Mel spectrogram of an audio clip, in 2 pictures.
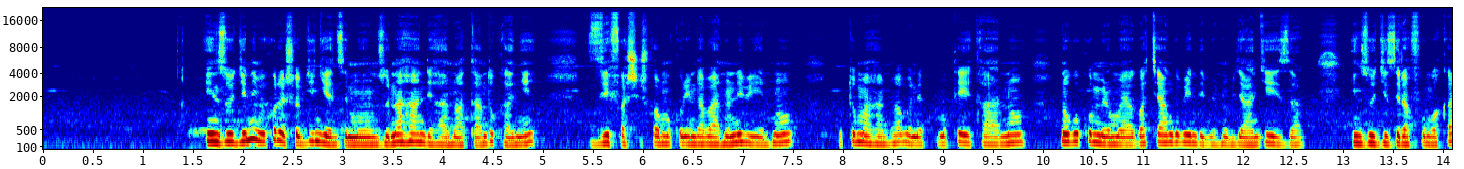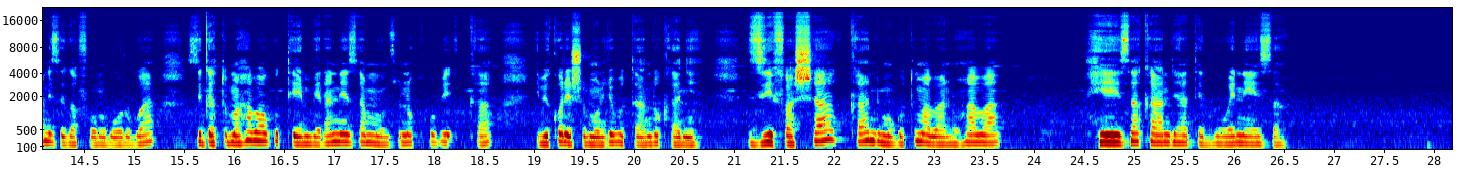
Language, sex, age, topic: Kinyarwanda, female, 25-35, education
